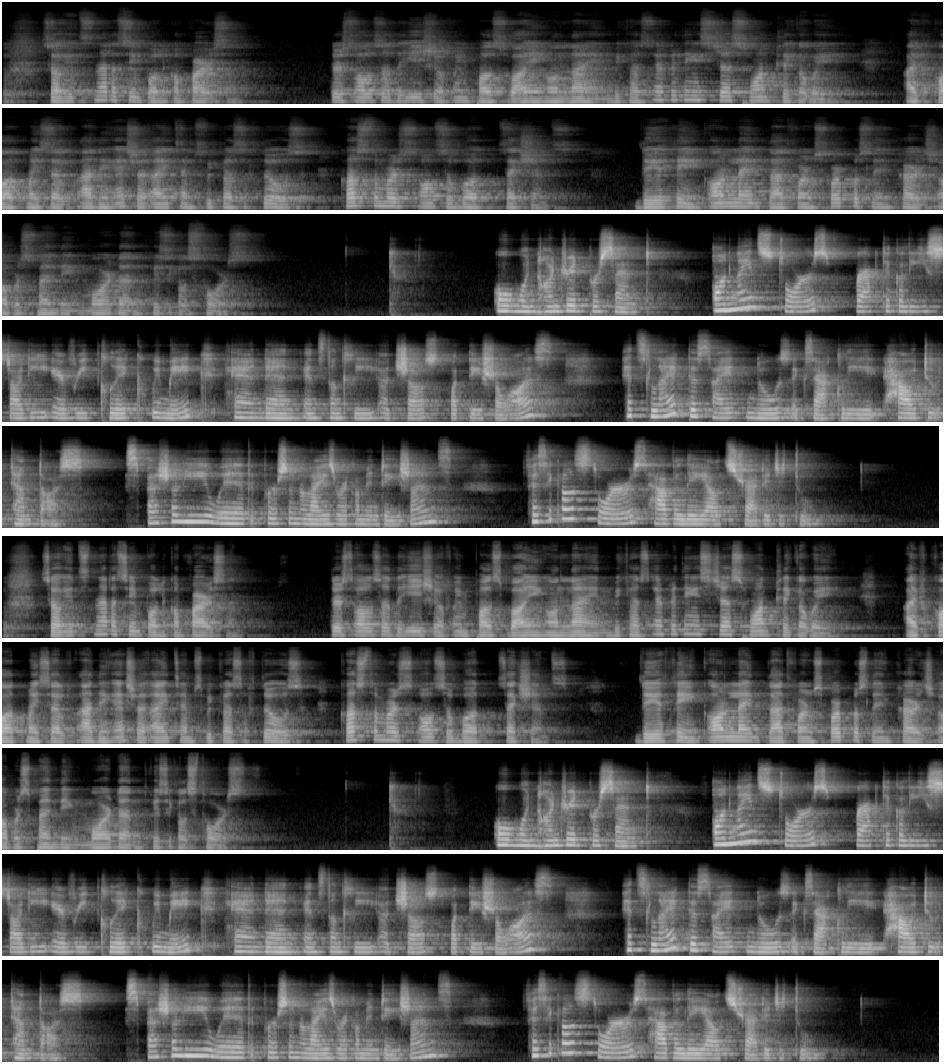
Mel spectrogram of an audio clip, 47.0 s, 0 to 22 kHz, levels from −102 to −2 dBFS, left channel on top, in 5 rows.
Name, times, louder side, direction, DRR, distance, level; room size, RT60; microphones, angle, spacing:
voice 1, 0.0-2.4 3.3-8.7 9.0-12.4 12.8-15.0 15.7-21.3, right 4 dB, 90° right, 12 dB, 1.2 m, -39 dB
voice 2, 23.7-25.2 25.9-27.1 27.4-34.1 34.4-38.4 38.9-42.1 42.4-42.5 42.9-45.8, equal, ahead, 10 dB, 0.8 m, -30 dB
16.0 x 10.0 x 7.2 m, 1.1 s
head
